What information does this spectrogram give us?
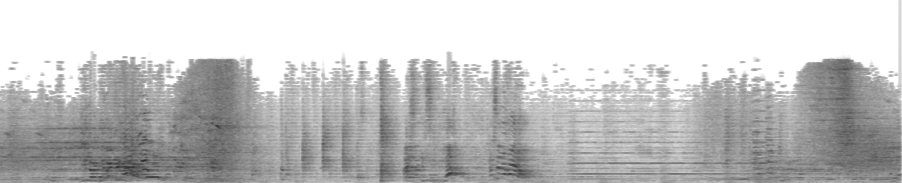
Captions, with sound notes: -[witch screams] -Mommy! Where are they? Where are they?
